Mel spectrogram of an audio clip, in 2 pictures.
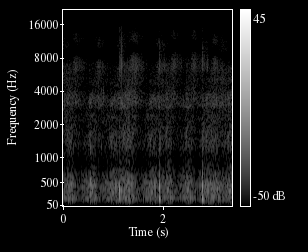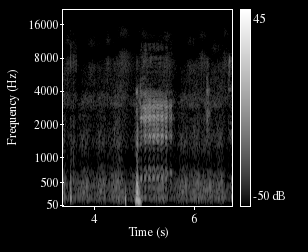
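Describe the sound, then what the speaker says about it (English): A single sheep bleats briefly in a video game, clear and close, over a quiet background of soft clicks and light taps. "Hello, sheep."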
